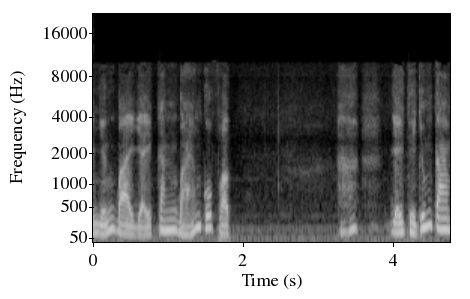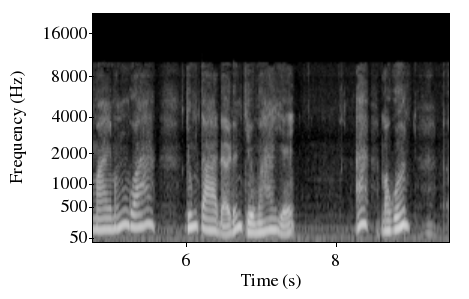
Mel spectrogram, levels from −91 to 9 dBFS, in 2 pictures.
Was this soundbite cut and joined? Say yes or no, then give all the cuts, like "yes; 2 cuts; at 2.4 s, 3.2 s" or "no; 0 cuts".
no; 0 cuts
